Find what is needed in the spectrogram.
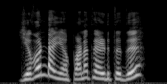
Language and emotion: Tamil, angry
